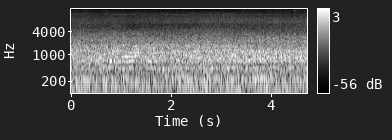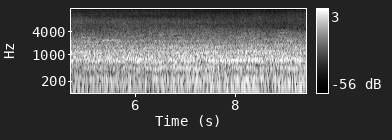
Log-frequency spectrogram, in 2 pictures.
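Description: Passenger carriages of a steam-hauled train rolling past, a steady rumble of wheels on rail.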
